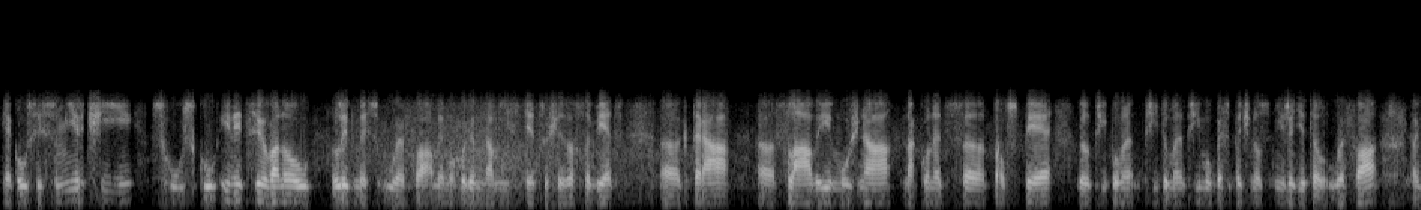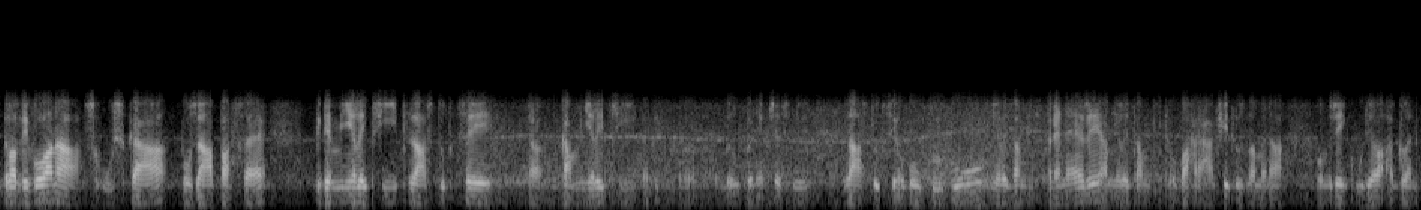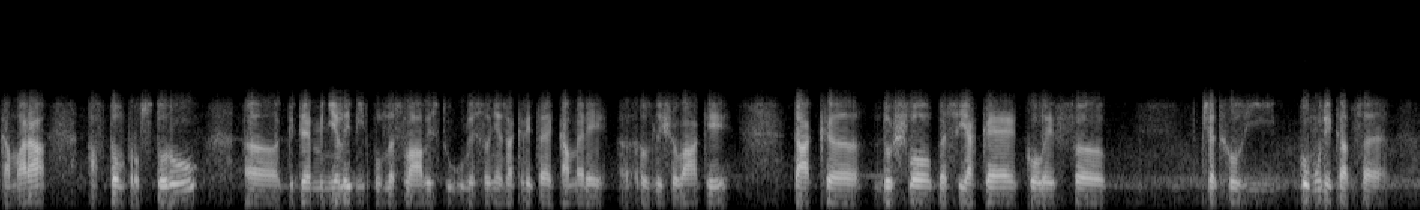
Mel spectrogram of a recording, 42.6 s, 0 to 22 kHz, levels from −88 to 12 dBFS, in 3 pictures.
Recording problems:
phone-call audio; poor line; nothing above 3.5 kHz
traffic noise; faint; throughout; 20 dB below the speech

